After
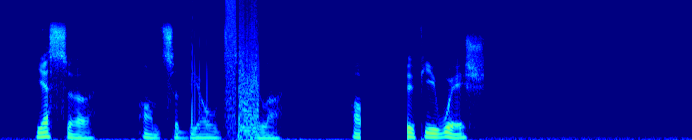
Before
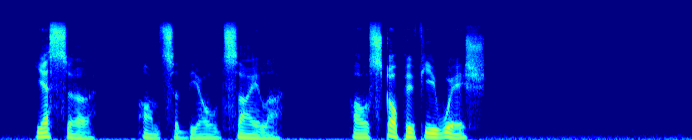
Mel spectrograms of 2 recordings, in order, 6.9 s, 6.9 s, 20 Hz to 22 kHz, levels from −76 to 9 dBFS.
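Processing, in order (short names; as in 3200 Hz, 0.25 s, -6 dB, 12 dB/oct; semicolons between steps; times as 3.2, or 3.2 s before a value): 1.8–2.62 wrapped overs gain 28 dB; 3.6–4.07 mute; mismatched tape noise reduction decoder only; gain -8 dB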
